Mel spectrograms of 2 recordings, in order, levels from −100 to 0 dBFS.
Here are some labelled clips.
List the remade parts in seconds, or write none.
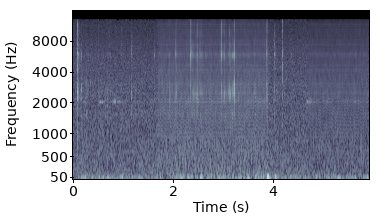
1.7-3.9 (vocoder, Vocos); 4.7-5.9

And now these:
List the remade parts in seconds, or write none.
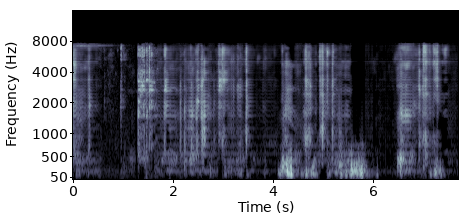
0.0-0.5 (vocoder, Vocos); 1.7-7.7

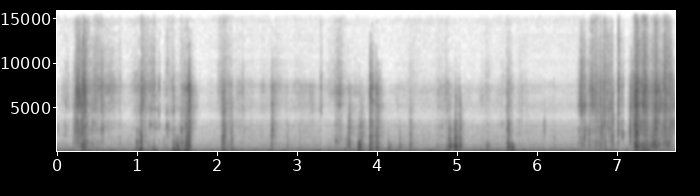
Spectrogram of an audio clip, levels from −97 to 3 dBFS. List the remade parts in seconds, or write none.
1.9-3.3 (autoencoder, DAC-VAE); 5.8-7.7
